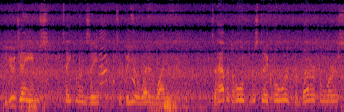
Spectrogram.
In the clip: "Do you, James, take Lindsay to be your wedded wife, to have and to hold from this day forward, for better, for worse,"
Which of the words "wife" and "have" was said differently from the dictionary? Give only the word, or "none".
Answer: have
